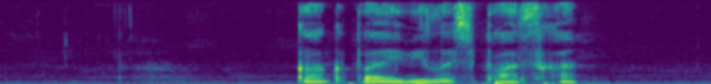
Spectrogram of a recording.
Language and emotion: Russian, neutral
